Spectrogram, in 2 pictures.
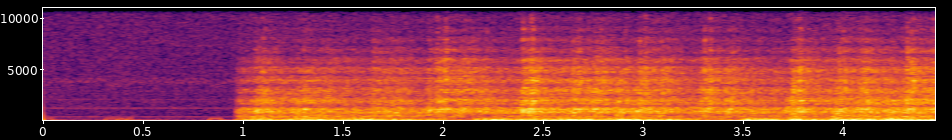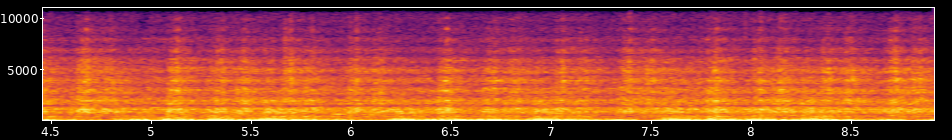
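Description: Drums beat out a steady, fast rhythm.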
